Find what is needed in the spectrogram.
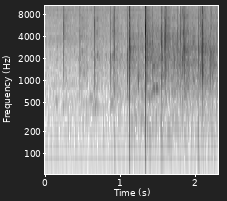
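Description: Scattered handclaps from an audience, starting a moment in and growing denser and louder toward the end as applause begins to build.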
